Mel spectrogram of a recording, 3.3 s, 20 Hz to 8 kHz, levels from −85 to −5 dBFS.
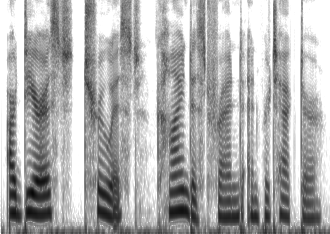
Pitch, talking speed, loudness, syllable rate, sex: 180 Hz, 125 wpm, -18 LUFS, 4.0 syllables/s, female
